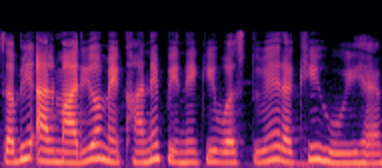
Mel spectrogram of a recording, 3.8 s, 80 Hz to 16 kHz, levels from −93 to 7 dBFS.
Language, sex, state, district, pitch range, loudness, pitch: Hindi, female, Jharkhand, Garhwa, 220-260 Hz, -20 LUFS, 230 Hz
